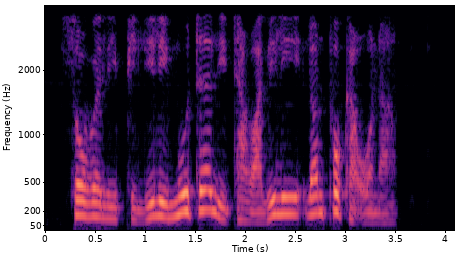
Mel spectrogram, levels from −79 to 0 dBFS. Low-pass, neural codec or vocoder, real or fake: 3.6 kHz; none; real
